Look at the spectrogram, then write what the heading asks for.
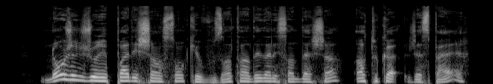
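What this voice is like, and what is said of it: Slightly hoarse, congested voice. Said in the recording (French): “avec une voix un peu enrouée, un peu enrhumée”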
